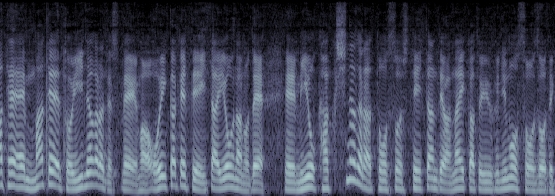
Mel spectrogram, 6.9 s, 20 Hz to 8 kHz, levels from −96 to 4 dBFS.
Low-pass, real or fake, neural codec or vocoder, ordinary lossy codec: none; fake; codec, 16 kHz, 4 kbps, FunCodec, trained on Chinese and English, 50 frames a second; none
